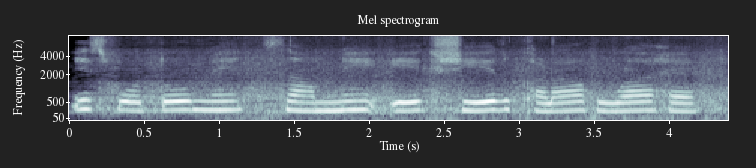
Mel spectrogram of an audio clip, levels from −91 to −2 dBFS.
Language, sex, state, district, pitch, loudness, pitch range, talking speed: Hindi, female, Uttar Pradesh, Lucknow, 260 Hz, -13 LUFS, 245-270 Hz, 125 wpm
